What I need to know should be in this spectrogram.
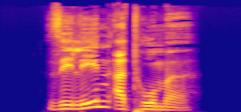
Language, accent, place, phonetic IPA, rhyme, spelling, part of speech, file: German, Germany, Berlin, [zeˈleːnʔaˌtoːmə], -eːnʔatoːmə, Selenatome, noun, De-Selenatome.ogg
- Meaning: nominative/accusative/genitive plural of Selenatom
